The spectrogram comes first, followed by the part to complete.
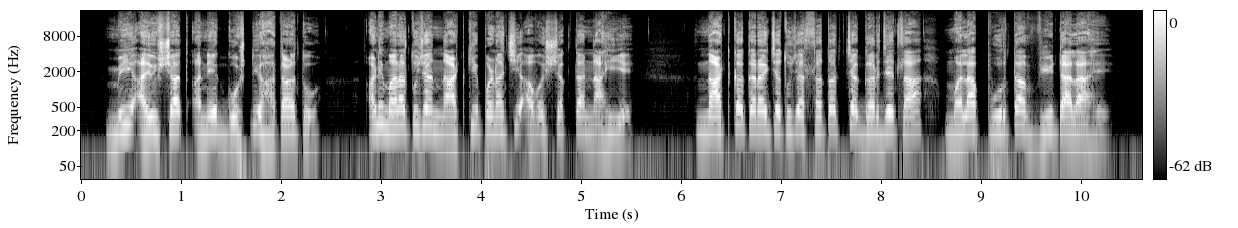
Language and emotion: Marathi, angry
